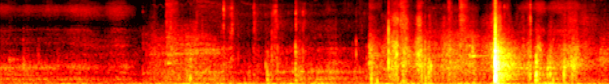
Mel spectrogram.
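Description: Mountain bike tire being worked onto the rim by hand over a CushCore foam insert: faint rubber scuffing and rubbing that gets busier about halfway through, with a single sharp snap about five seconds in.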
